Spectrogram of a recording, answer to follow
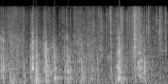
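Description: Cardboard and plastic packaging handled inside a laptop box: a quick run of small rustles, scrapes and clicks as an accessory insert and a blister-packed strap are pulled out.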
